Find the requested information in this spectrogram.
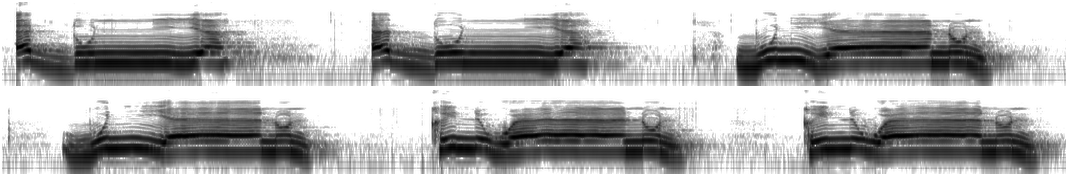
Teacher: бер нәрсәне үзгәртмичә, н хәрефен ачык итеп укыйбыз.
